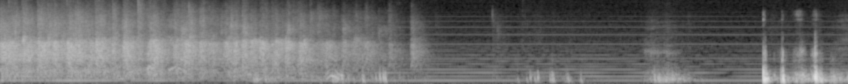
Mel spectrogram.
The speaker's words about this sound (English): Could we give Rachel a hand of welcome?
